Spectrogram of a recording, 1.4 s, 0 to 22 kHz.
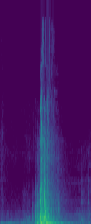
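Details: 2015 Audi Q7 tailgate closing after latch repair: a single solid thunk with no clicking afterward; latch catches cleanly and the dashboard open indicator is now off.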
